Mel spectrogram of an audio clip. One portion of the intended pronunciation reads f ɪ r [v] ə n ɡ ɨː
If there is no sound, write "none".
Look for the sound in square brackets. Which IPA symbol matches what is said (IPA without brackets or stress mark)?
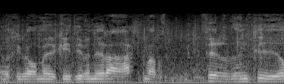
ð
